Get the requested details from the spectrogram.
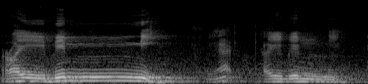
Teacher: Idgham itu artinya dimasukkan atau ditasdidkan, ya, disatukan huruf tanwin dengan mim. Ya, cara membacanya tanwin itu dimasukkan menjadi satu, ya, dengan huruf mim atau ditasdidkan dengan mendengung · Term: idgham bigunnah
